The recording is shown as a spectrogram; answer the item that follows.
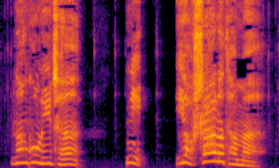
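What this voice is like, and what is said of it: Quiet, hesitant question. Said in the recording (Chinese): “小声的问了一句”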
